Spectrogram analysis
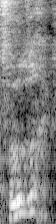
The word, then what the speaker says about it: foudre: Foudre, that's yet again a French word that you can gasp the second syllable if you'd like, if you can say it right, or you can just give up and say foudre. How about that? Foudre. Easy. Like Mourvedre, foudre.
